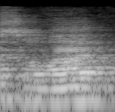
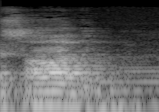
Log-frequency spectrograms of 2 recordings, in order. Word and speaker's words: صاد: سواد پڑھتے ہیں، سواد۔ آپ یہ اس کے آگے تلفظ دیکھیں نا تو یہ واو کو نہیں ہے اس میں، سواد الف زبر سا، آگے پھر دال ساکن ہے، ساد، ساد، سواد نہیں، ساد۔ پھر اب اس کو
